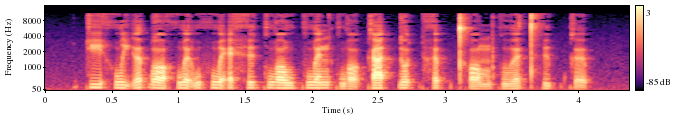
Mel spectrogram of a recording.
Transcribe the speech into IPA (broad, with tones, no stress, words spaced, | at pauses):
ki˧ hwḭ˧˥ə̯ɓɔ˨˩hwə̰˧˥whwɛ̰˧˥ hɨ˨˦kwɔ˧wkwə˧n kwɔ˧˩ka˦˥t̚ɗo˦˥t̚ hə˦˥p̚ t̪ʰɔ˨˩mku˨˦ə̯ t̪ʰɨ˦˥p̚kə˨˩p̚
